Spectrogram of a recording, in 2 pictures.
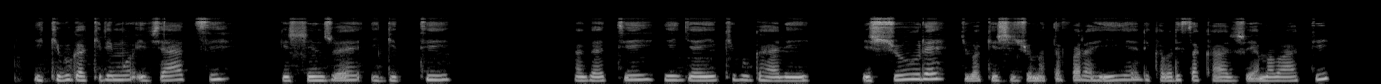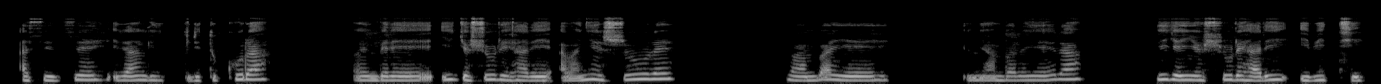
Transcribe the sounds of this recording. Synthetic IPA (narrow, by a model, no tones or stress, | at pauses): ikiβuɡakiɾimo̞ʔivjaːt͡si | ɡ̥iʃiːnzɡwe̞iɡitʰi | haɡatʰijiɟajejikʰiβuɡahaɾiː | ʃuːɾe̞ɾɟ̥ṵβakiʃid͡ʒɡwematafaɾahije̞ɾikaβaɾisakʰaʒḛja̰maβaːti | asize̞ḭβaːŋɡi | ɾitukuɾa | mbe̞ɾe̞jiɟo̞ʃuːɾeɦaɾia̰βa̰ɲe̞ʃuːɾe̞ | βaːmbaje̞ | ḭmɲa̰ːmbaɾoje̞ɾa | jiɟojijo̞ʃuːɾe̞ɦaɾiːβitʰi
